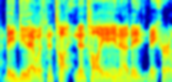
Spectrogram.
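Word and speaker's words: Natalya: the top yeah wait am i saying it wrong as a natalia natalia i was saying natasha well i think it's a tall yeah natalia you're right yeah but yeah with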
